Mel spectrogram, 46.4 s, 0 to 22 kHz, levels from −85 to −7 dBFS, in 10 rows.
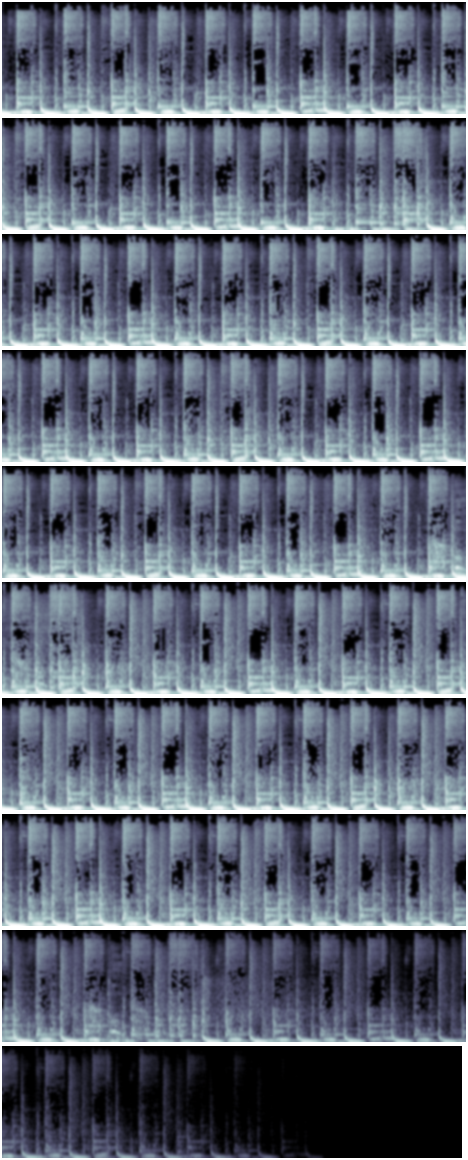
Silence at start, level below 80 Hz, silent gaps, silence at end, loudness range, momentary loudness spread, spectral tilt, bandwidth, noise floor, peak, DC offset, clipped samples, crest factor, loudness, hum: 0 s; -12 dBFS; none; 3.35 s; 8 LU; 8 LU; -5.5 dB/octave; over 20 kHz; -69 dBFS; 0 dBFS; under 0.1%; under 0.1%; 10 dB; -12 LUFS; none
